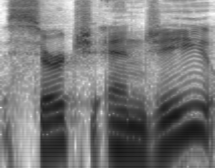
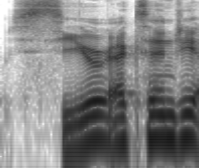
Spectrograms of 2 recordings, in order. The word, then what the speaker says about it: SearXNG: Next up, we have searxng or searxng. I actually looked up how to pronounce this and I got a bunch of different answers. So I'm gonna go with searxng or like search next generation.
